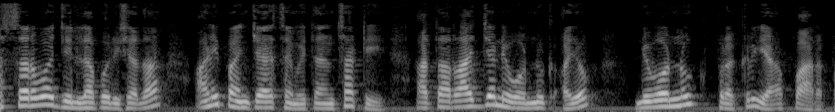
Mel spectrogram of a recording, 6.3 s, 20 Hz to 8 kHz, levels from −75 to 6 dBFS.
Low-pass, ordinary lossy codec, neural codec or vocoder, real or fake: 7.2 kHz; none; none; real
